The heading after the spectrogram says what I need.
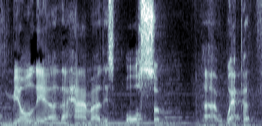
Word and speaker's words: Mjolnir: The first challenge with a hammer is to work out how to pronounce it, which is Mjolnir in our movie at the moment. Until somebody corrects me, I'm sure they will. Mjolnir, the hammer, this awesome weapon for Thor, extraordinarily powerful.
